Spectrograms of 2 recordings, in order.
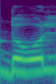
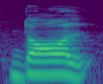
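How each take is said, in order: First: The vowel sounds like 'oh'. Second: The vowel sounds like 'aw'. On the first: The speaker calls it wrong. "बहुत सारे लोग ना डॉल को डोल पढ़ते हैं, तो डोल नहीं है" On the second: The speaker calls it right. "डॉल जैसे हम बॉल बोलते हैं"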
